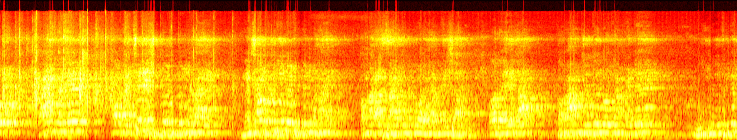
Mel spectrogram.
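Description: An elderly man speaks with animation into a microphone, heard through a loudspeaker.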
